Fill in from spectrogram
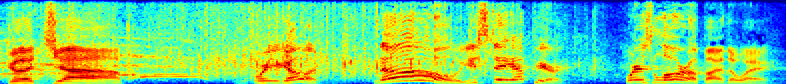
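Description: A man in his forties, a game show announcer, warming up a studio audience and touring backstage in an energetic, playful way. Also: high voice, unhurried, crowd noise, noisy background. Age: 40s. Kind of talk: audience warm-up and backstage tour. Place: large TV studio stage with audience.

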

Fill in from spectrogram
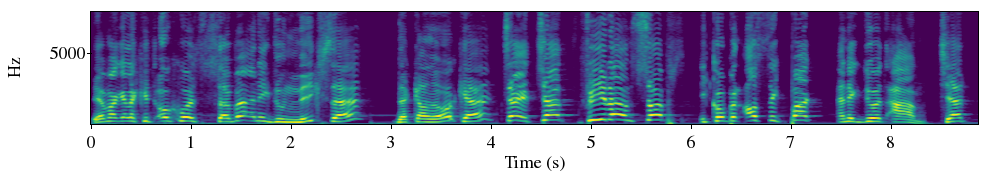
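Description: A young man streaming live, talking excitably to his chat and shouting now and then. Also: extremely high pitch, moderate pace, faint music behind.

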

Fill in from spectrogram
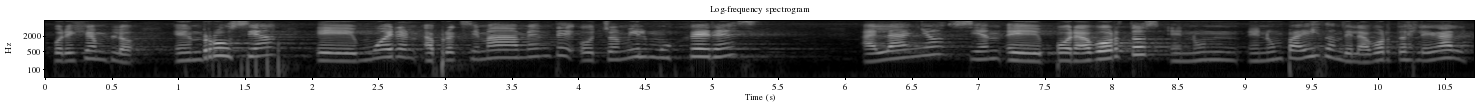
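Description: Unhurried and high-pitched, a young Argentine conference speaker addresses a large audience in a big indoor hall. She speaks earnestly in an Argentine Spanish accent with many fillers and restarts, and the recording echoes with hall reverb.

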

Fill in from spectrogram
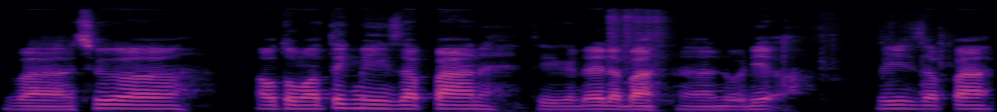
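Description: A man's voice: medium pitch, fairly even intonation, a little fast, dark tone, smooth, lo-fi sound. A man selling watches, chatting to his viewers as he films a product review on his phone. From Vietnam. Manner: chatty, keeps addressing viewers as "các bác". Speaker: watch seller.

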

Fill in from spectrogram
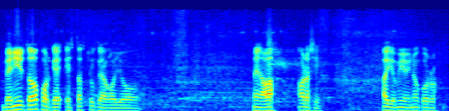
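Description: A man giving excitable let's play commentary, shrieking when he panics. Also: fairly low pitch, fairly quick, slight background noise. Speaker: gaming YouTuber.

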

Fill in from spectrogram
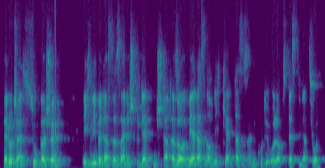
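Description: Brisk and creaky, this man's medium-pitched voice keeps a fairly even intonation. He teaches German on a casual livestream, chatting, reading and correcting viewer comments, and laughing often. Slightly dull lo-fi audio.

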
